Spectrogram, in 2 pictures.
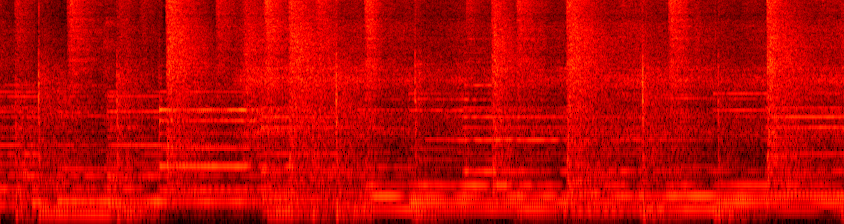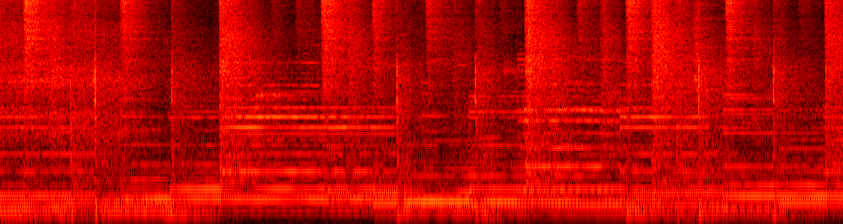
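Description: Instrumental band playing live: guitars over bass and drum kit, with sustained melodic notes and steady drum hits.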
